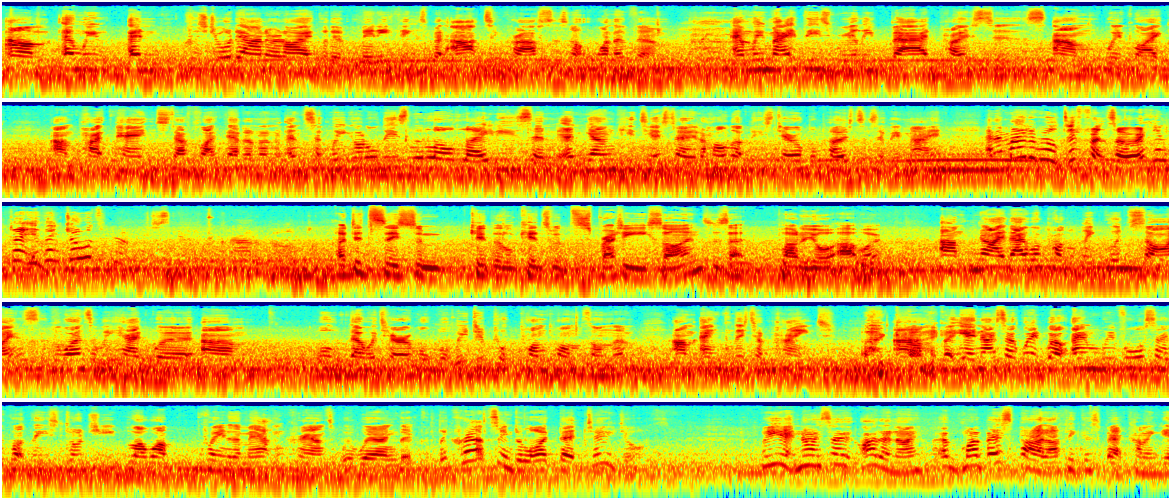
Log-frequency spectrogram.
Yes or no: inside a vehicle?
yes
